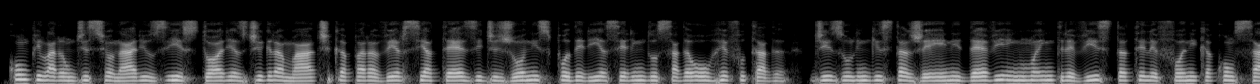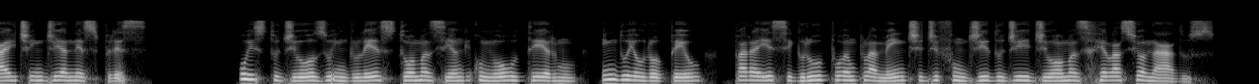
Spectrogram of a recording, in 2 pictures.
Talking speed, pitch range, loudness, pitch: 115 wpm, 175-190 Hz, -20 LUFS, 180 Hz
